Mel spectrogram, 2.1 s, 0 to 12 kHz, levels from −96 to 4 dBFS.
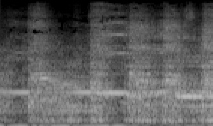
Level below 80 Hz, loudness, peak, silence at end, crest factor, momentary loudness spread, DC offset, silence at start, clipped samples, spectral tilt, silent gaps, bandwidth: -66 dBFS; -31 LUFS; -16 dBFS; 0 s; 16 dB; 5 LU; under 0.1%; 0 s; under 0.1%; -4 dB/octave; none; 11.5 kHz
